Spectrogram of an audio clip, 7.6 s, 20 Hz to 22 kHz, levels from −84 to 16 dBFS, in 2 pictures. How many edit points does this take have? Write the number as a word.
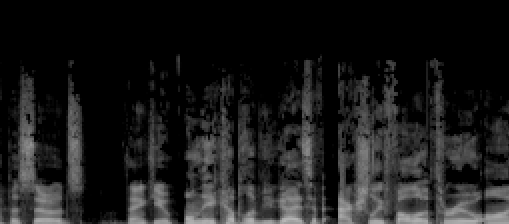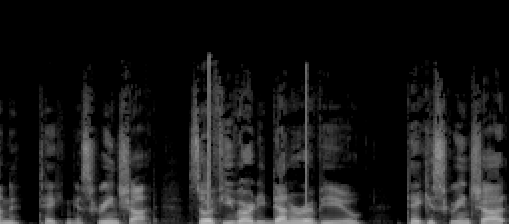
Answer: zero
